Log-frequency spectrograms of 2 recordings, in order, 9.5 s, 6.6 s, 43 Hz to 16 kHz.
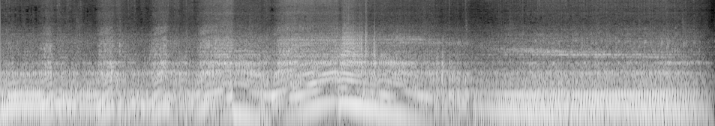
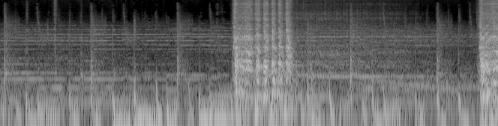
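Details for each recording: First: Turbocharged Toyota 3VZ-E running after the fuel pump was rewired from the battery via a toggle switch: fires, revs up and down smoothly, settles to an even idle without misses or clatter; runs fine. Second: Turbocharged Toyota 3VZ-E, cranking in short bursts but never catching; fuel pump not priming, no power reaching it though it worked before; pump itself believed fine, owner plans a jumper wire from the battery to the pump.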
